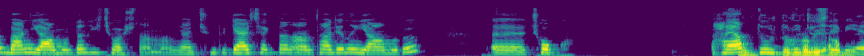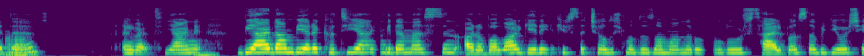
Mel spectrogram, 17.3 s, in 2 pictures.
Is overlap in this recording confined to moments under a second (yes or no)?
no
